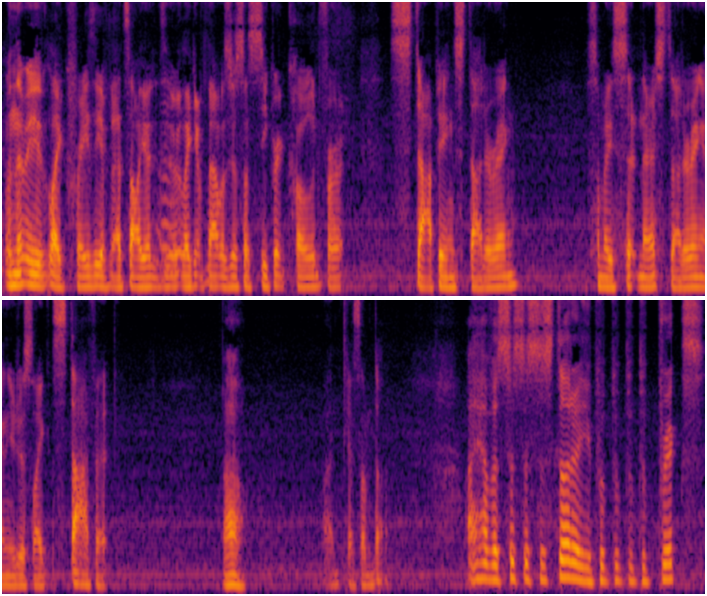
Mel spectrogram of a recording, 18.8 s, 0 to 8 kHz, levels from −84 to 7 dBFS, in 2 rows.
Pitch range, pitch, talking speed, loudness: 100-110 Hz, 105 Hz, 145 wpm, -18 LUFS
